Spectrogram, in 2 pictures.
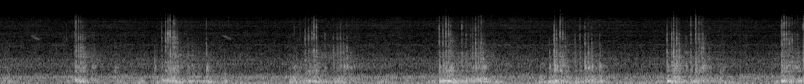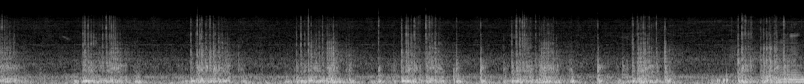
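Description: A plastic pig nipple drinker with taped threads being screwed into a drilled hole in a plastic water tote with channel-lock pliers. It creaks in short strokes, about once a second, as it is tightened.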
